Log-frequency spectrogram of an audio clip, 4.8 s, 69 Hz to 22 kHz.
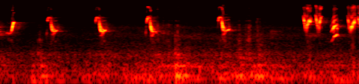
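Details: Long-tailed shrike song used to rouse other shrikes: five spaced, sharp downslurred whistles roughly every 0.6 seconds, ending in a burst of loud, harsh chattering notes.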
